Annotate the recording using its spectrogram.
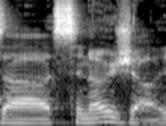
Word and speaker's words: Synosia: So the title of your upcoming album is Synosia. Is that correct? Am I saying that right? – I think you are. I've heard it said a couple of different ways. That's kind of the way we pronounce it.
